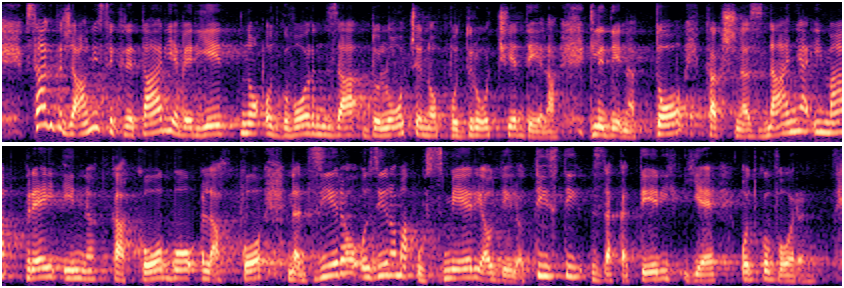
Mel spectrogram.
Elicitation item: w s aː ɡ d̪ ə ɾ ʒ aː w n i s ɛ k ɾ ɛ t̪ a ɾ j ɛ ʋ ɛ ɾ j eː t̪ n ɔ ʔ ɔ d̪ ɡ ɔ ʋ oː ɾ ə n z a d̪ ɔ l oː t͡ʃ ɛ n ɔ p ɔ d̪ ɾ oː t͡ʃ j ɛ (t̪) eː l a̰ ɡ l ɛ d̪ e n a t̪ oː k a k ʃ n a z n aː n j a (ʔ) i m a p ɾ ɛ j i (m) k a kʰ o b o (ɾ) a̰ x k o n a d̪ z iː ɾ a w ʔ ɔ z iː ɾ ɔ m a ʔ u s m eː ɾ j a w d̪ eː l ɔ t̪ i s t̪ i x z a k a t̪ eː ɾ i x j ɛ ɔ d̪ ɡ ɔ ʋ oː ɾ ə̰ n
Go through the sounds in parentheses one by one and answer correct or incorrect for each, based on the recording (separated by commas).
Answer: incorrect, correct, incorrect, incorrect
